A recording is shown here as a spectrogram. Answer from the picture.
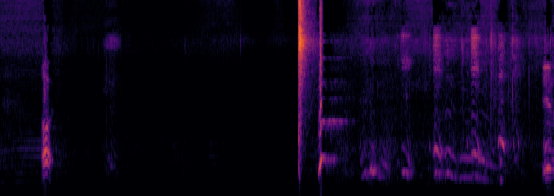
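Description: Two sharp cracks from bang snaps (snap pops) going off about four and a half seconds in, a fraction of a second apart, followed by a baby laughing.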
